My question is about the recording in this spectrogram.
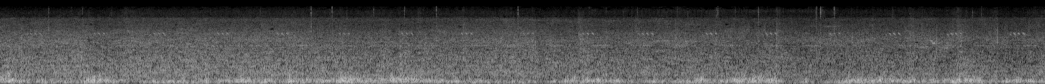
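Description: Steady rain-like rushing with low rolling rumbles that swell and fade every second or so, as of a thunderstorm, and a faint high chirp repeating a little more than once a second.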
